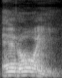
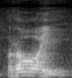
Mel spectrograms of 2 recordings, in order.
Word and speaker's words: herói: e na letra b herói é herói o acento continua porque a sílaba mais forte aí a última roi é herói oxítona então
